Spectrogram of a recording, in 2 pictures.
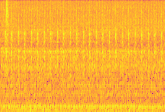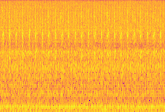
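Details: Polo Sedan on a cold start: cold idle with a sharp, steady ticking knock about four per second over the engine hum; the knock fades as the engine warms, cause unknown.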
